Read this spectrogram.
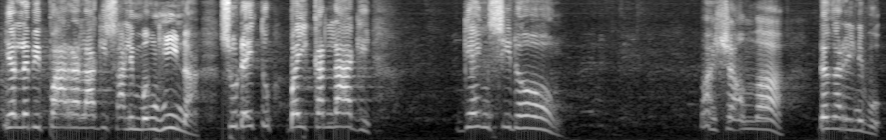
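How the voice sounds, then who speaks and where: A man's voice: extremely high pitch, moderate pace, big-room sound. A middle-aged man giving a humorous sermon, joking and speaking straight to the audience. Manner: lively, joking, addresses the audience directly. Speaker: preacher.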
